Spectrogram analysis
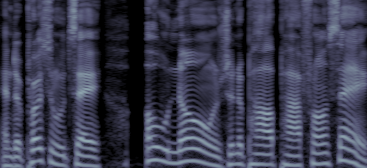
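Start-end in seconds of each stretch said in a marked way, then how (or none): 1.5-3.7 put-on slow French spoken in an English accent. Retelling a tourist's reply in French: English accent speaking French. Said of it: "with the English accent".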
